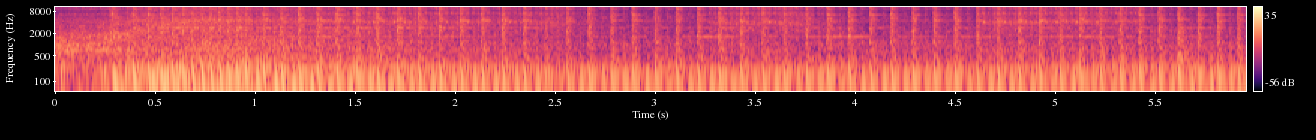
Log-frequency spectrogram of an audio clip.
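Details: Toro Wheelhorse 1438HXL with repowered 17.5 hp engine, after mower deck belt and pulley replacement, deck engaged: steady even single-cylinder beat about three pulses a second, smooth under load; everything works. Normal running with deck engaged.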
